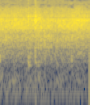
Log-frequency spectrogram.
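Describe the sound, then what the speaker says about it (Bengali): Boiled young jackfruit and potatoes fry together in hot oil in a pan, giving a loud, steady, close sizzle with no pauses. "এবার এঁচোড় আর আলু একসাথে ভেজে নেব।"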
